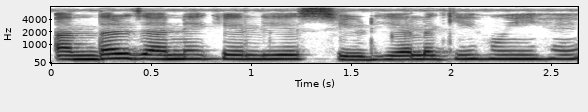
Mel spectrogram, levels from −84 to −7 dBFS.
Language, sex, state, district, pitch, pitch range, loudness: Hindi, female, Uttar Pradesh, Lucknow, 220 Hz, 205-225 Hz, -13 LUFS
